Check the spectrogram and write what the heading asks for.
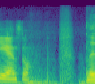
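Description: A man fakes a yawn, a drawn-out voiced exhale broken by a breathy intake, then sliding into another loud, stretched groan. Clear, with no other sound.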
